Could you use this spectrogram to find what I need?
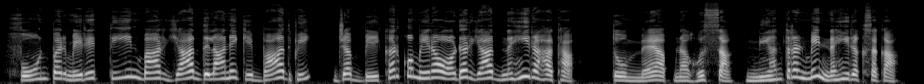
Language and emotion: Hindi, angry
